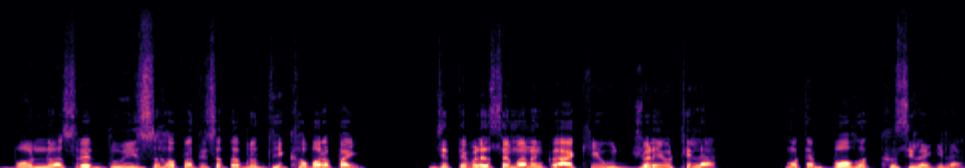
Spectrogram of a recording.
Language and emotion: Odia, happy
